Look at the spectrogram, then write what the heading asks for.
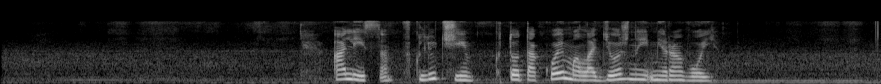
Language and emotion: Russian, neutral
